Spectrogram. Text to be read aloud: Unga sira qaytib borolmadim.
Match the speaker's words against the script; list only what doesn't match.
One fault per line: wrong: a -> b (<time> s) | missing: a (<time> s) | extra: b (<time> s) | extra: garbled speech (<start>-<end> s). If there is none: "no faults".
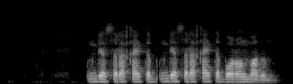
extra: unga sira qaytib (1.6 s)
